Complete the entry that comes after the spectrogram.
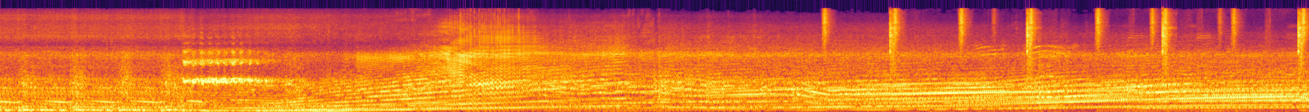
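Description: Two Honda Civics pulling away hard side by side, their engines revving up in a long rising sweep through a couple of gear changes. There is a brief high squeal about two seconds in.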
